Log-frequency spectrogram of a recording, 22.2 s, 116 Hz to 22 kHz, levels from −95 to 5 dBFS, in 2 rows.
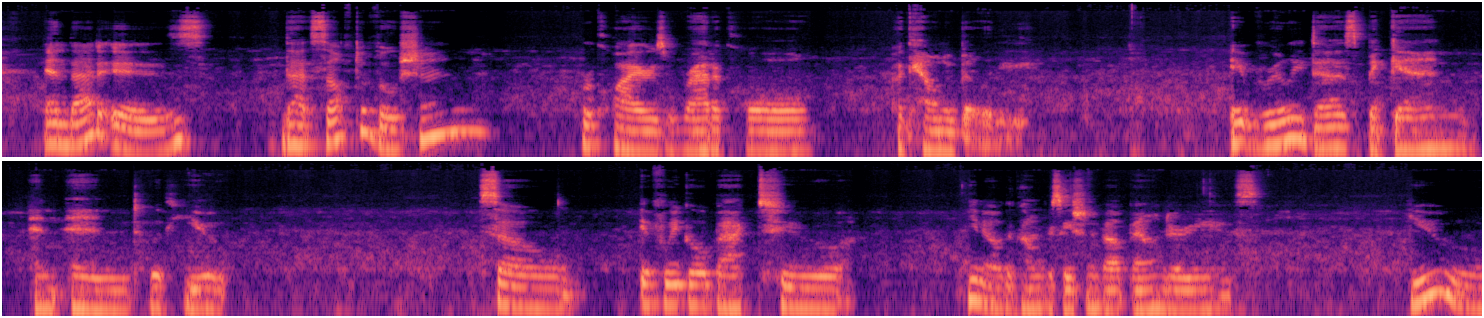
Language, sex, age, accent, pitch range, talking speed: English, female, 30-49, American, 145-190 Hz, 80 wpm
